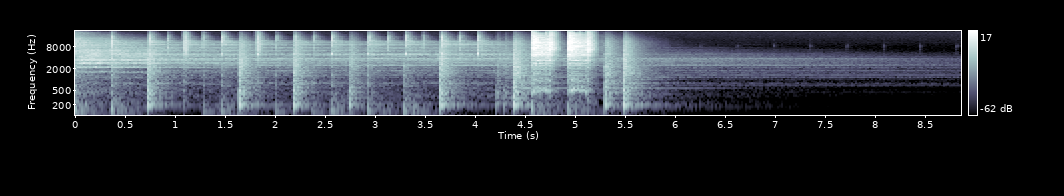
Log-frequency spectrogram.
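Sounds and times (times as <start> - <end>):
boogaloo hi-hat beat: 0.0 - 5.6.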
